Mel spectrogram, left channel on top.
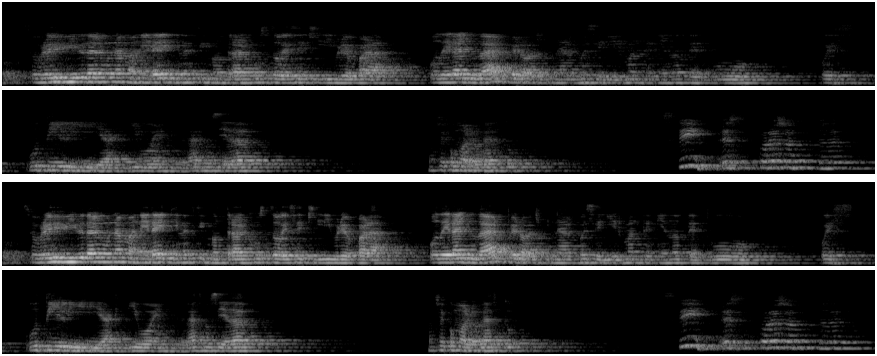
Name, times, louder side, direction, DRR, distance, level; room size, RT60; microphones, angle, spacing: voice 1, 0.3-3.8 4.3-7.5 8.2-8.5 9.0-11.2 13.0-13.9, right 3 dB, 85° right, 2 dB, 0.4 m, -29 dB
voice 2, 15.3-17.1, equal, 30° left, -5 dB, 0.8 m, -38 dB
3.3 x 2.6 x 2.4 m, 1.2 s
head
